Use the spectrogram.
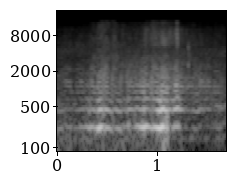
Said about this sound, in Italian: C'era una volta, e c'è ancora, un bel prato abitato da tantissimi animali, ognuno con il suo modo di comunicare. Alcuni di loro sbattono forte le ali per emettere suoni e farsi capire dagli altri.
